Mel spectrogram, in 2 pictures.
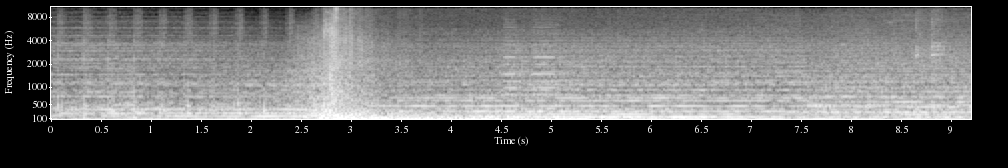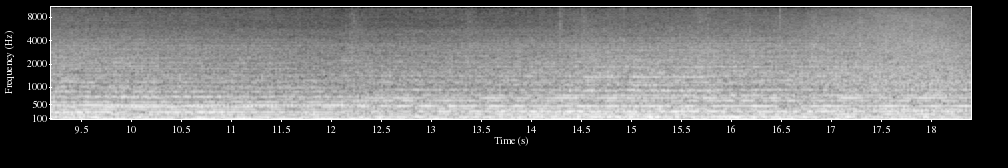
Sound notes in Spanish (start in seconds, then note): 4.4 Sonido del claxon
